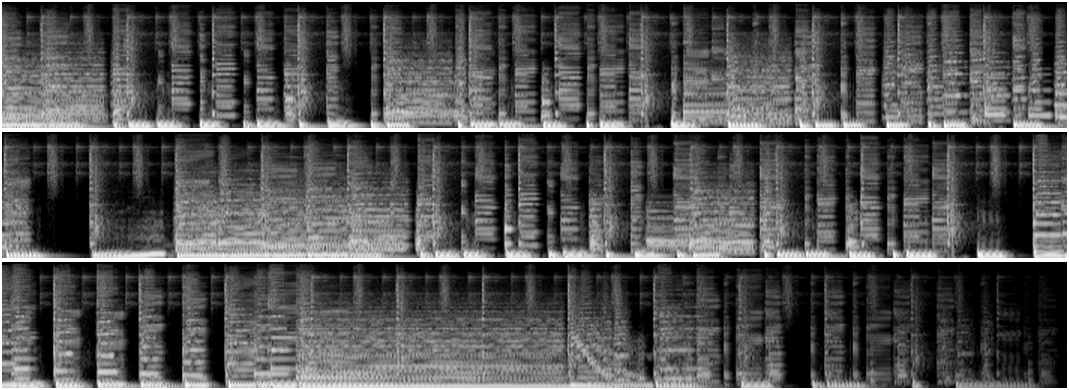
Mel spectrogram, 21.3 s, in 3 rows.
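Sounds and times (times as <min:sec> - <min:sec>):
drumless music track: 0:00.0 - 0:21.2.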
